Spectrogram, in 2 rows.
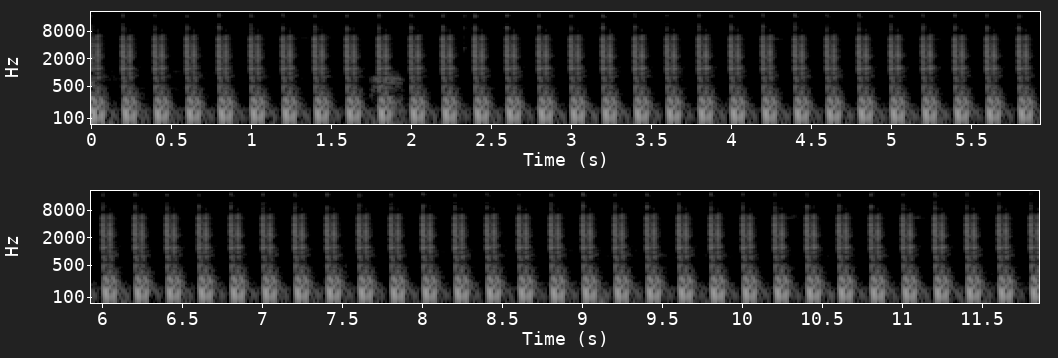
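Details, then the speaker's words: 2 kW Chinese diesel heater newly fitted in a VW T4 camper, after manual priming fills the fuel filter, heater turned on properly: crisp evenly spaced fuel pump ticks about two and a half per second, priming normally. "I've got it as far as I can tell all the way through I've just turned it on again properly and the pump's just starting to pump"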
